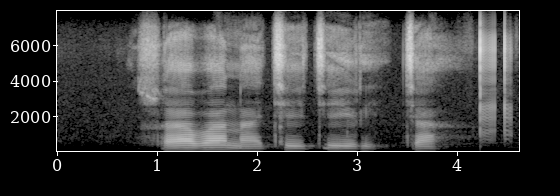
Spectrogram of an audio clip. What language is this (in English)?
Venda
